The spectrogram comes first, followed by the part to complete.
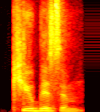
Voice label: "cubism", Indian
